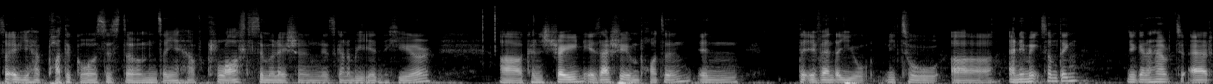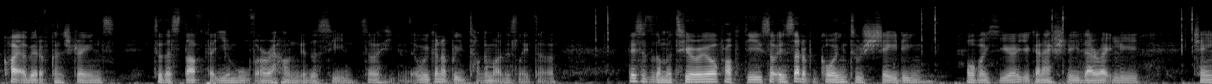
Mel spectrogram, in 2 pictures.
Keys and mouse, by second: 18.0 click, 22.6 click.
